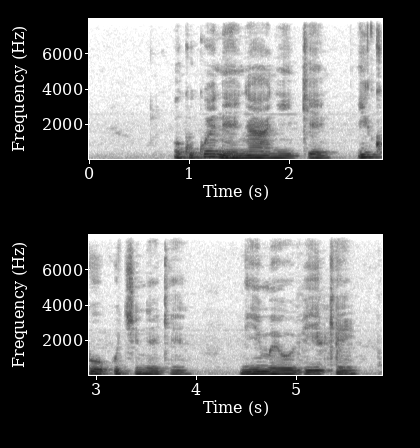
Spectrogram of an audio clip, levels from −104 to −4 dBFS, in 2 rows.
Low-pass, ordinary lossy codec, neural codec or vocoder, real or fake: none; none; none; real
